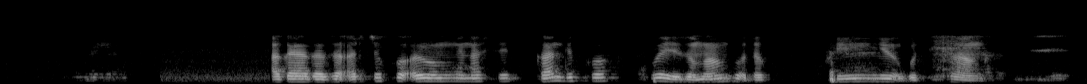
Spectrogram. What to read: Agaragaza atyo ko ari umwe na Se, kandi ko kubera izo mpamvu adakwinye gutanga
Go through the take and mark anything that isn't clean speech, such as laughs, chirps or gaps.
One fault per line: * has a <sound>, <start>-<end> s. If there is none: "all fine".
all fine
